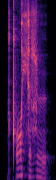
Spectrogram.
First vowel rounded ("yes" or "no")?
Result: yes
